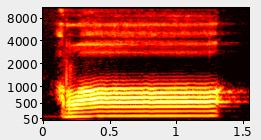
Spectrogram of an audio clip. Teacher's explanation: জিহ্বার আগার উল্টা পিঠ তার বরাবর উপরে তালের সঙ্গে লাগিয়ে উচ্চারিত হয় · র হরফটি এখানে আমরা পর উচ্চারণ করব। মোটা করে উচ্চারণ করব। এবং র হরফটি এক আলিফ টেনে পড়ব।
